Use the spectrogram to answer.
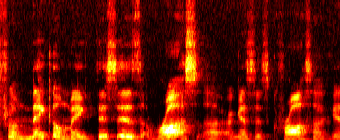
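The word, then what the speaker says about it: Xross: This is Ross. It's X-R-O-S-S. I think the X is silent.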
